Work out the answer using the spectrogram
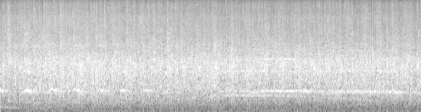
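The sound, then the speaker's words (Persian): An audience claps along, a dense, steady wash of hand claps lasting about six seconds, with a faint sustained voice underneath. “کف بزن دیگه”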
